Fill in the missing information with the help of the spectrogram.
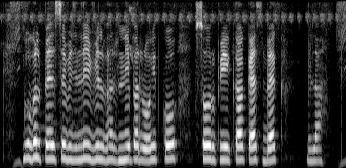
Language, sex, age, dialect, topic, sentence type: Hindi, female, 60-100, Awadhi Bundeli, banking, statement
